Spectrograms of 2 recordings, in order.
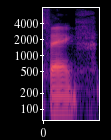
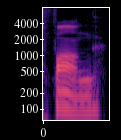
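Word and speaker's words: F.A.N.G: Is it pronounced Fong? I thought it was Fang. I don't it's know anything about from Street Fighter. everyone I've heard that it's not Fang, it's Fong.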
